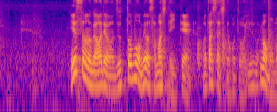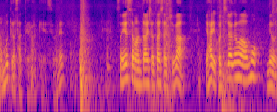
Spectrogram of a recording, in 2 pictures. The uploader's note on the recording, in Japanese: 2020/1/8吉備教会祈祷会メッセージ録音です。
